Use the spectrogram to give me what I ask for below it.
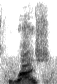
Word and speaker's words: Kouraj: So a lot of the times I'll hear the way it's properly pronounced, which is Kouraj.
